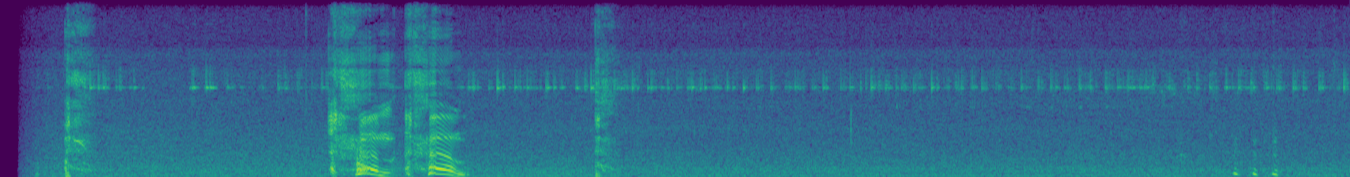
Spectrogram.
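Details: An adult man fishing outdoors gives several sudden, harsh, voiced cough bursts against a steady insect-like hiss.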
